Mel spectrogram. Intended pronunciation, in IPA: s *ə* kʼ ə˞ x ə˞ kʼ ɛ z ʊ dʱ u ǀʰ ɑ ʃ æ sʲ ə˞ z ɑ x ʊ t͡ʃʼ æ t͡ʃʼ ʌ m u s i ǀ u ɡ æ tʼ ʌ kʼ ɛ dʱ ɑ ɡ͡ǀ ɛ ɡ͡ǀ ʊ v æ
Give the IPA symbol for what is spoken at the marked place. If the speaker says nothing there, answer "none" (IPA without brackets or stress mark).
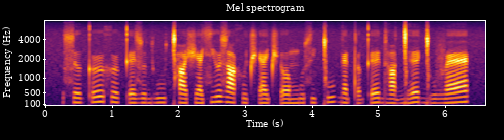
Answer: ə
